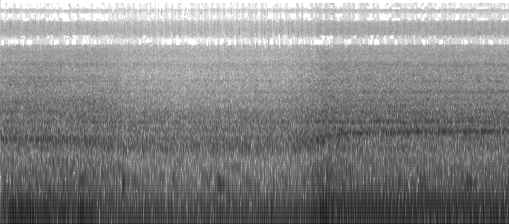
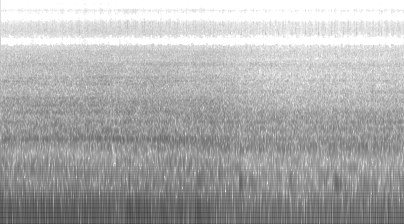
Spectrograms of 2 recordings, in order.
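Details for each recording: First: Lancia Delta HF Integrale barn car, unrun for over six years, after new fuel pump, cleaned fuel lines, four replacement injectors and fresh high-octane fuel: low idle with slightly uneven pulse, soft stumbles and a small surge; mild misfire remains. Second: Lancia Delta HF Integrale barn car, unrun for over six years, after new fuel pump, four replacement injectors and fresh fuel, now warmed up a little: steady, even low idle, smooth beat, no misses or knocks; normal warm idle.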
